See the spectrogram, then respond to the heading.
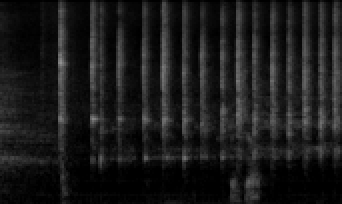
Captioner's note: clicks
